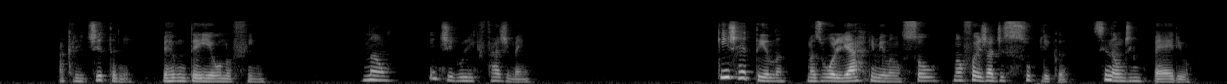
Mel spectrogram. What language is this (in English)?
Portuguese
